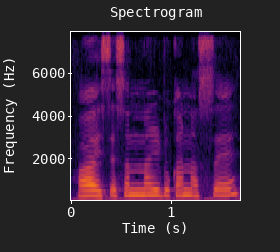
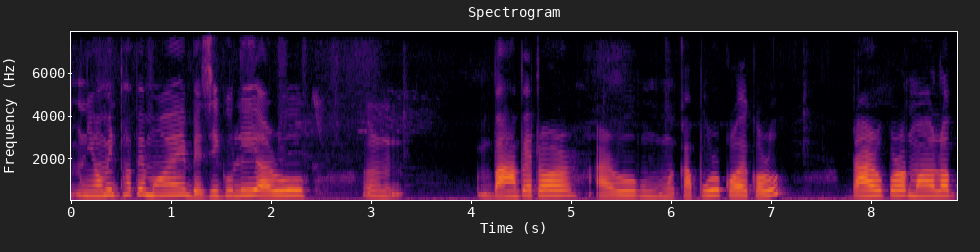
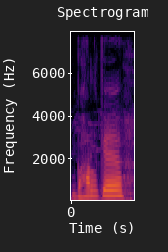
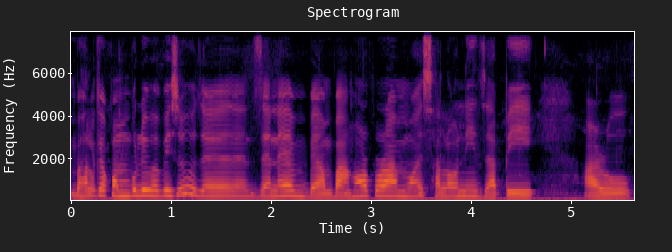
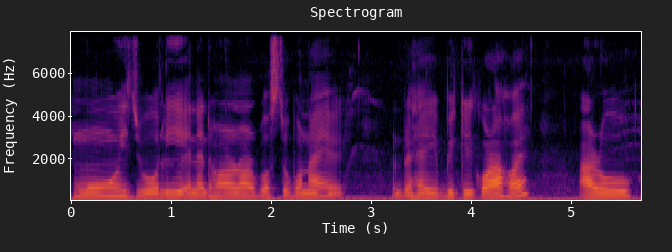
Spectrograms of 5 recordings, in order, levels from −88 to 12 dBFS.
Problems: background sounds at intervals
